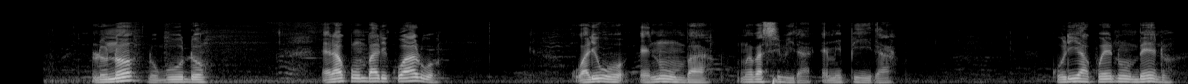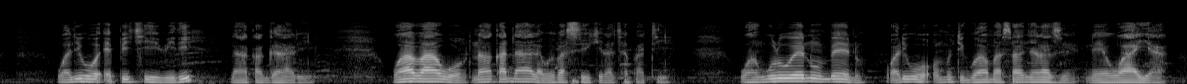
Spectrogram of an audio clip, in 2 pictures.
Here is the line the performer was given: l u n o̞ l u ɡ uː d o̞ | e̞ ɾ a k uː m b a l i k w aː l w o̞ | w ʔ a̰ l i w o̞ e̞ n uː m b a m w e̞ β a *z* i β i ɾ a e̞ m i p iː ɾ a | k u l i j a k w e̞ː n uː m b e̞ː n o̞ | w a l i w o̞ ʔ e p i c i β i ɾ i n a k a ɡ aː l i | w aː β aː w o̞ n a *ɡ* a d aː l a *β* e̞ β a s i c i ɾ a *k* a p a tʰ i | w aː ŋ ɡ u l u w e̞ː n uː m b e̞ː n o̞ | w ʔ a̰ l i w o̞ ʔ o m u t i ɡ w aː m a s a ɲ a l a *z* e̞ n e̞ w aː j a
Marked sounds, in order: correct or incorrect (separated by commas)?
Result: incorrect, incorrect, incorrect, incorrect, correct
